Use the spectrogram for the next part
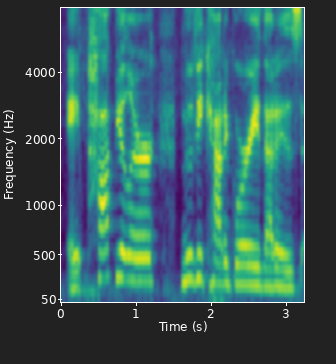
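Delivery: ordinary delivery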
